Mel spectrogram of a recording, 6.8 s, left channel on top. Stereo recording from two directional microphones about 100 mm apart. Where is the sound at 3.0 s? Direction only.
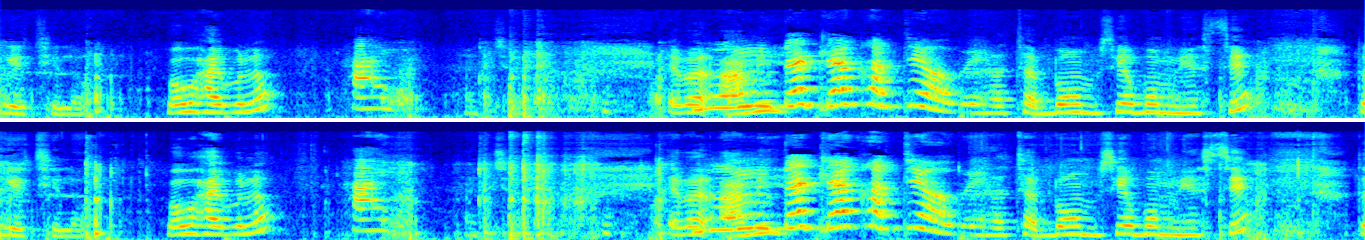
20° left (ahead or behind).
